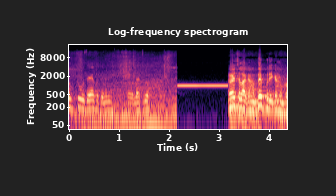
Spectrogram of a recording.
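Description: A man speaking, broken about two seconds in by a single steady beep, about a second long, that blanks out all other sound: an edited-in bleep tone. Speech resumes right after it.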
